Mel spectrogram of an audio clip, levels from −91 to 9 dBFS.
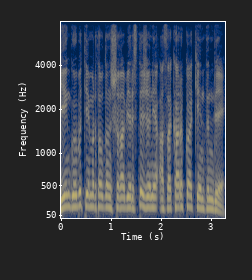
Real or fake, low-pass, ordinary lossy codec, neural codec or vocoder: real; none; none; none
